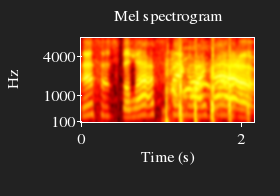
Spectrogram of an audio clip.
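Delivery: very loud, high, carrying shout. A player's character feeds a healing potion to a bleeding character, very loud. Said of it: "I say very loudly".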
